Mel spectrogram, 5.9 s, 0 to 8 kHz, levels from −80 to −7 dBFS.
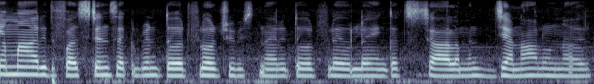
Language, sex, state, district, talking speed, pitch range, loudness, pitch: Telugu, female, Andhra Pradesh, Visakhapatnam, 150 wpm, 200-215 Hz, -23 LUFS, 205 Hz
